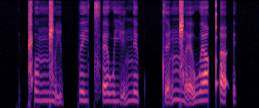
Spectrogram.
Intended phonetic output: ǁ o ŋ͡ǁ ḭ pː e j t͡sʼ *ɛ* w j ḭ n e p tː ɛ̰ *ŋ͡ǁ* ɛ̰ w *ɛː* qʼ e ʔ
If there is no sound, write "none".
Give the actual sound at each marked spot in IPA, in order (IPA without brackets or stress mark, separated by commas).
ɛ, ŋ͡ǁ, ɛ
